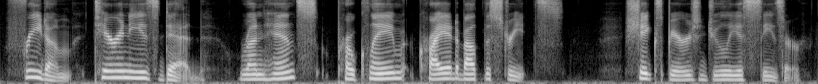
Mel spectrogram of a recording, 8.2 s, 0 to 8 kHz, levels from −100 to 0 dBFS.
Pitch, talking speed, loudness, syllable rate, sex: 180 Hz, 110 wpm, -18 LUFS, 3.9 syllables/s, female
